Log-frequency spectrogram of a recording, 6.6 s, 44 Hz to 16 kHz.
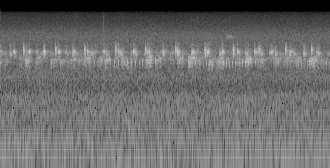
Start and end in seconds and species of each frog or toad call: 0.0	6.6	Boana bischoffi
0.0	6.6	Sphaenorhynchus surdus
4.3	4.9	Boana leptolineata
Atlantic Forest, Brazil, 3:30am

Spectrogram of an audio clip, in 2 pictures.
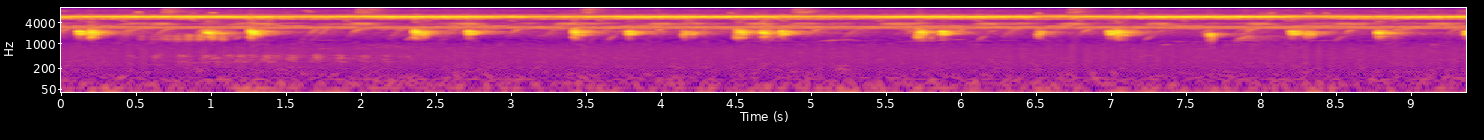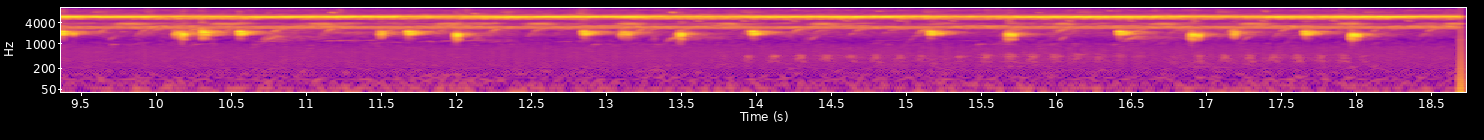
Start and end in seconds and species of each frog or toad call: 0.0	18.2	Pithecopus azureus
0.0	18.7	Leptodactylus fuscus
Cerrado, Brazil, 4:00am

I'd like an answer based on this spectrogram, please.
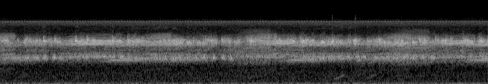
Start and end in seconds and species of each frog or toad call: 0.0	4.8	Dendropsophus nahdereri
0.0	4.8	Scinax perereca
0.0	4.8	Sphaenorhynchus surdus
3.2	3.9	Leptodactylus latrans
Atlantic Forest, Brazil, 7:30pm

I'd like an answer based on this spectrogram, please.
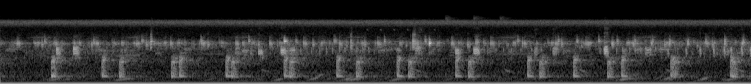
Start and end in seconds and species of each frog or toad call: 0.0	7.5	Boana faber
0.0	7.5	Leptodactylus latrans
0.0	7.5	Sphaenorhynchus surdus
0.5	7.5	Boana bischoffi
Atlantic Forest, Brazil, 9:45pm

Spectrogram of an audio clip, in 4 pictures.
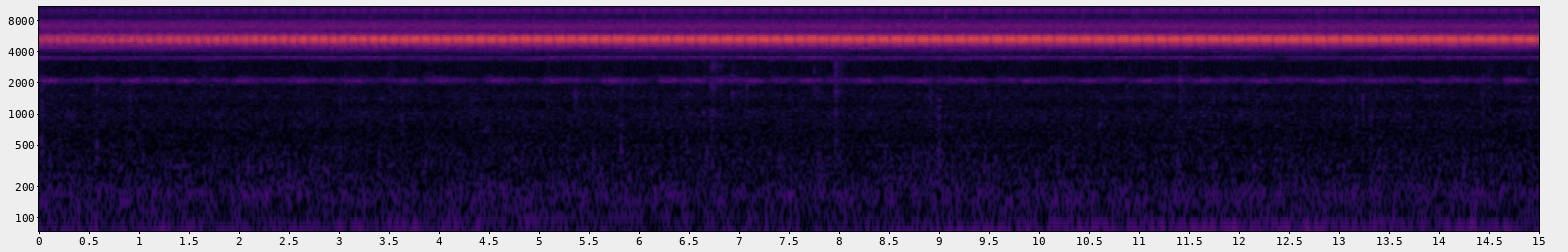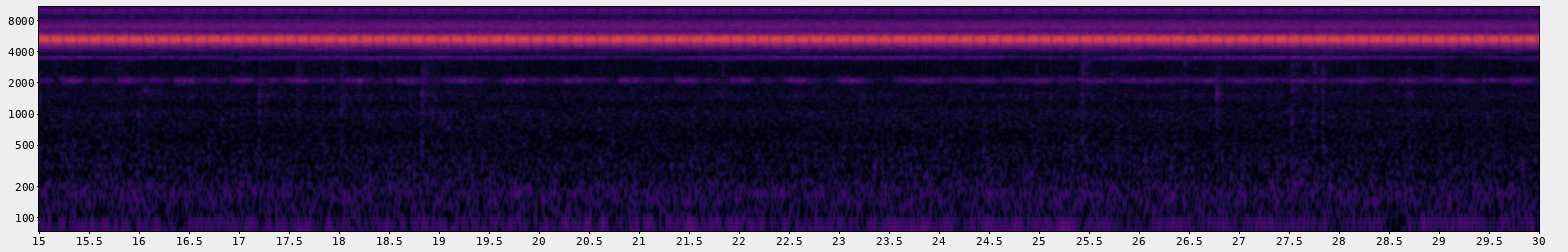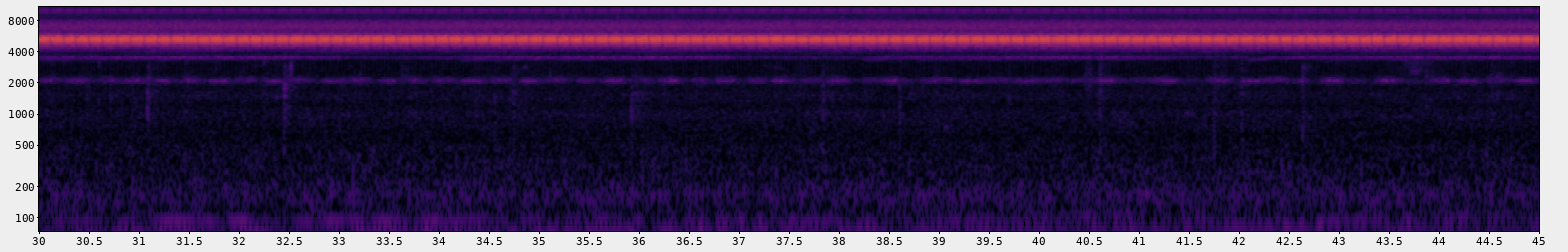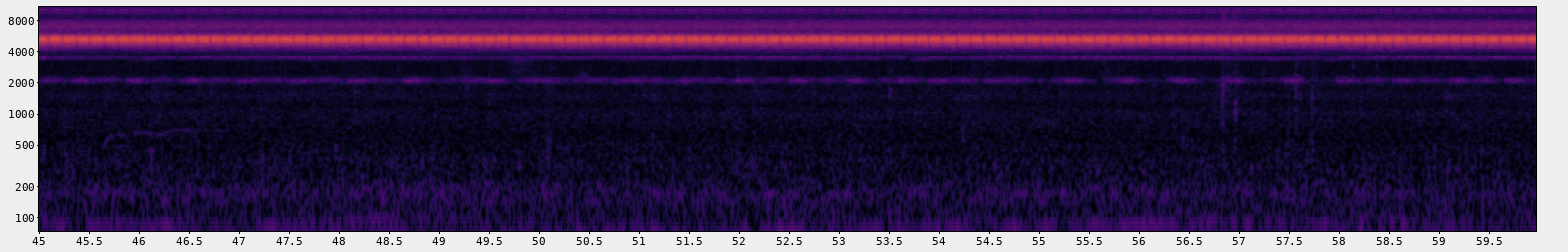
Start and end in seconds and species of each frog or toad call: none
Cerrado, Brazil, 4:45am

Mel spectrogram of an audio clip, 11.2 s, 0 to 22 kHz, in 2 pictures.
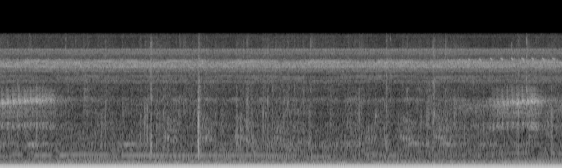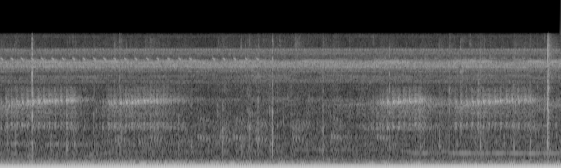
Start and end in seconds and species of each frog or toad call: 0.0	0.8	Boana albopunctata
0.0	11.2	Boana lundii
4.7	7.7	Boana albopunctata
4.7	11.2	Dendropsophus cruzi
9.4	11.2	Boana albopunctata
Cerrado, Brazil, 8:30pm

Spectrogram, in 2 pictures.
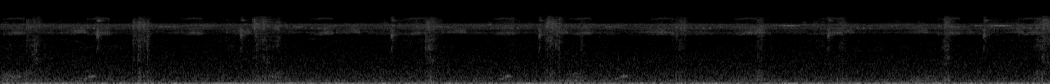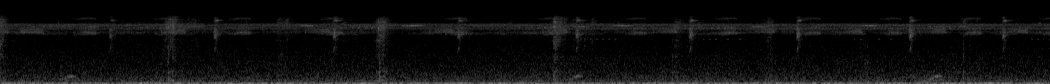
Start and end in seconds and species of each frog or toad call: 0.8	1.1	Leptodactylus latrans
4.9	5.3	Leptodactylus latrans
6.0	6.4	Leptodactylus latrans
11.0	11.4	Leptodactylus latrans
16.1	16.4	Leptodactylus latrans
19.7	20.0	Leptodactylus latrans
Atlantic Forest, Brazil, 6:00pm

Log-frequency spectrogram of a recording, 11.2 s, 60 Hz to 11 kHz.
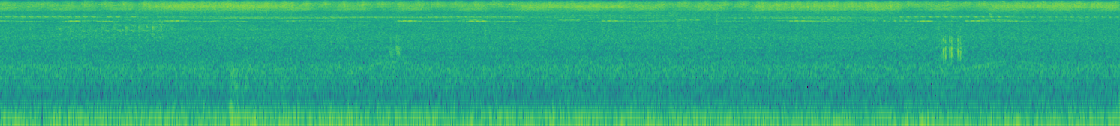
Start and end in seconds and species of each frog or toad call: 3.8	4.1	Phyllomedusa distincta
9.4	9.7	Phyllomedusa distincta
Atlantic Forest, Brazil, 1:00am

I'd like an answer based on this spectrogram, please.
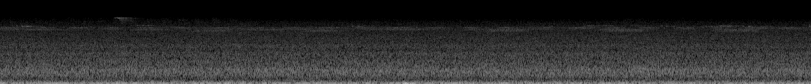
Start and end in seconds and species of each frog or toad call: none
Atlantic Forest, Brazil, 6:15pm

